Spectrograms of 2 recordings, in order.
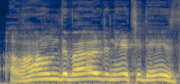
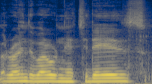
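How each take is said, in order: First: Loud, high, hammed-up German accent; mock German accent. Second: Said in the usual way. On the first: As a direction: belt the title out in a comic German accent. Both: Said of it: "so much German accent stuff today".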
